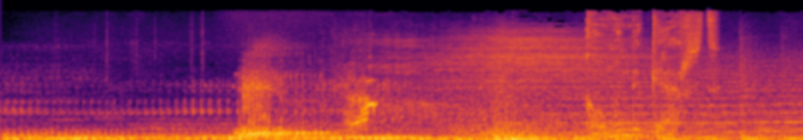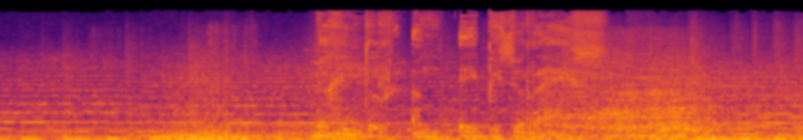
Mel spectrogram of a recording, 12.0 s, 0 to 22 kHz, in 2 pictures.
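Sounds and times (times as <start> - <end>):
dinosaur call rising in pitch: 0.0 - 3.2
deep low rumble: 0.0 - 4.4.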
